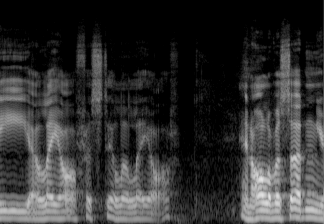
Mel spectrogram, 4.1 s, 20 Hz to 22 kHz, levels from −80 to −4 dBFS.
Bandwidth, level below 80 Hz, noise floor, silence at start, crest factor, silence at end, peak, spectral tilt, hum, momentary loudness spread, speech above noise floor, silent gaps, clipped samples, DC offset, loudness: 14 kHz; -68 dBFS; -57 dBFS; 0 s; 20 dB; 0 s; -4 dBFS; -5 dB/octave; none; 14 LU; 34 dB; none; under 0.1%; under 0.1%; -23 LUFS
